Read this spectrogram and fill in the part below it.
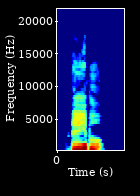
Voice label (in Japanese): レイヴ, kawaii voice; ASMR; 音楽ジャンル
